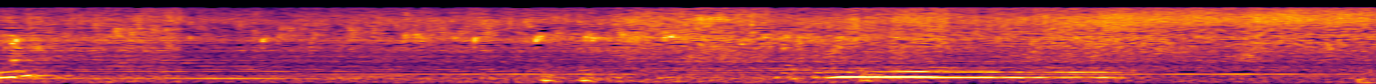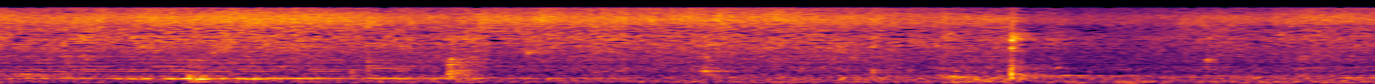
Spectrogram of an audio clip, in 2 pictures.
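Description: Ground shallot, garlic and pepper spice paste sizzling steadily as it is sautéed in hot oil, with a single sharp knock near the end.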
